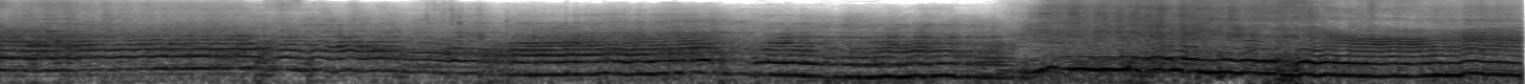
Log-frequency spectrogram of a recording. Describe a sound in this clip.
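A rally car engine revs hard and roars, rising and falling in pitch.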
